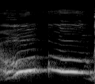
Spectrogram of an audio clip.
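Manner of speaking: very high, loud "ooh"; excited squeal. Real, not acted. Host spotting her family in the room, excited squeal. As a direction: squeal a long, piercing ooh.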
